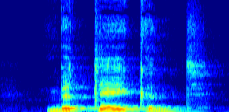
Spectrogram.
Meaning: past participle of betekenen
- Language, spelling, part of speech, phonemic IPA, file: Dutch, betekend, verb, /bə.ˈteː.kənt/, Nl-betekend.ogg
